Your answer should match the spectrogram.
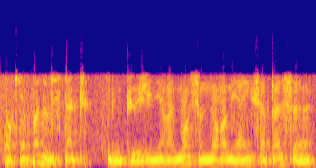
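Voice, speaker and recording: A man's voice: low-pitched, fairly even intonation, racing, music in the background. A man from France with a metropolitan French accent, chatting casually as an amateur radio operator. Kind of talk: casual ham radio chat with spelled call signs. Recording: noisy, narrow-band, distant shortwave radio. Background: radio static and clicks.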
